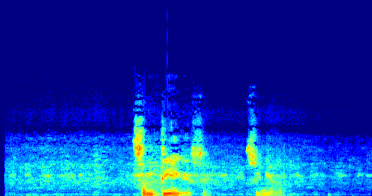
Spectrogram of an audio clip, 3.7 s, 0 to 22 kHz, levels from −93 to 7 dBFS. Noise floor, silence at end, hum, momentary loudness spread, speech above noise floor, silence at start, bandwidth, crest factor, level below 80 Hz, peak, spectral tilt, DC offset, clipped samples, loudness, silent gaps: -51 dBFS; 0.9 s; none; 27 LU; 34 dB; 1.35 s; 9.4 kHz; 20 dB; -52 dBFS; 0 dBFS; -4 dB/octave; under 0.1%; under 0.1%; -16 LUFS; none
